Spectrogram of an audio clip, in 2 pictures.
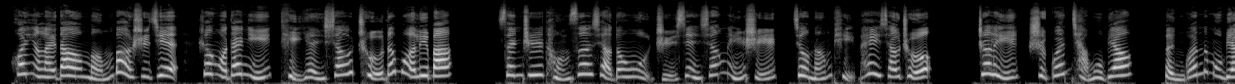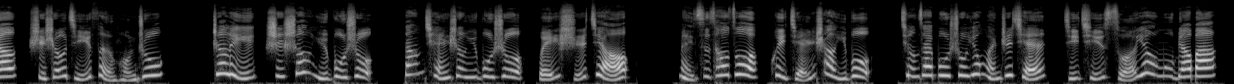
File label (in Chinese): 游戏指引类 活泼可爱风; 游戏CG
